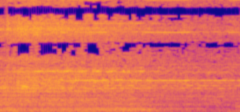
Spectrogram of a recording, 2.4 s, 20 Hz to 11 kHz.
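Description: Pachinko machine playing a loud, rumbling sound effect during a reach as its on-screen number reels spin and line up three 6s for a jackpot.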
